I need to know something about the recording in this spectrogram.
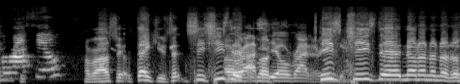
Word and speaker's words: Horacio: See, she's Horacio there. Rodriguez. She's there. No. Stop acting like you were saying it right. Stop acting like you were saying it right. Don't pronounce the H. Just say Horacio.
